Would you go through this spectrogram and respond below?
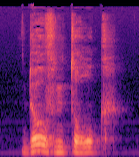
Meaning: a sign language interpreter
- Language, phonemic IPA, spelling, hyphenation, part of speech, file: Dutch, /ˈdoː.və(n)ˌtɔlk/, doventolk, do‧ven‧tolk, noun, Nl-doventolk.ogg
